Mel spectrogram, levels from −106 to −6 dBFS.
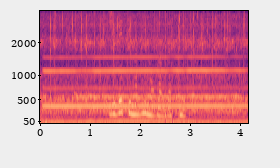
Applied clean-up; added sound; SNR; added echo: none; Mechanisms + Wind instrument, woodwind instrument; -4 dB; none.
